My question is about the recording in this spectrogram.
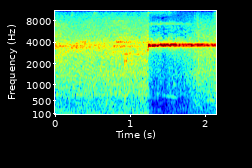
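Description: Referee's whistle: a short toot at the start, then one long steady blast of about a second from just past the middle.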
